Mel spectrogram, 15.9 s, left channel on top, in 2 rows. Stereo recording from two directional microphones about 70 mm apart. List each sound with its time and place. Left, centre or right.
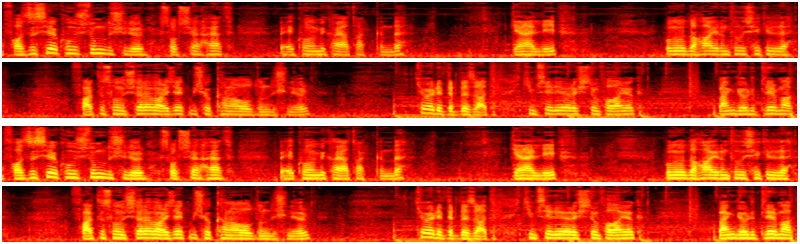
0.1 s speech: centre
0.7 s speech: centre
1.0 s speech: right
3.7 s speech: centre; by 11.0 s right
11.9 s music: centre
12.3 s speech: centre
13.1 s speech: right
14.2 s music: right
15.1 s speech: right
